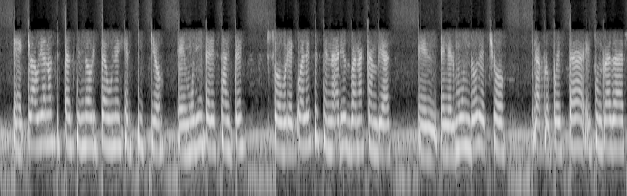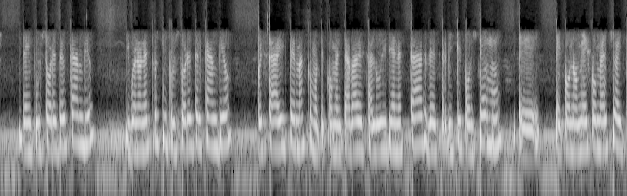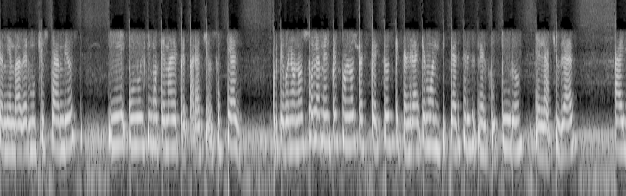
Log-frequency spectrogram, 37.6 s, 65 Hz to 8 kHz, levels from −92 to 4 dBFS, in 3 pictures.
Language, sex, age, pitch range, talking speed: Spanish, female, 50-69, 205-260 Hz, 140 wpm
